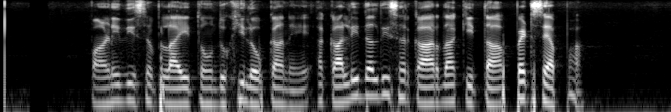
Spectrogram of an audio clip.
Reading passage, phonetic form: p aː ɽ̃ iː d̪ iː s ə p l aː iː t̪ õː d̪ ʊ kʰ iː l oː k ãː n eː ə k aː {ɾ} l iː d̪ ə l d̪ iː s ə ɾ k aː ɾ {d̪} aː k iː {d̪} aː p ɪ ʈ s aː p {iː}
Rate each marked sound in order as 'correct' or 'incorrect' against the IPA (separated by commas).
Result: incorrect, correct, incorrect, incorrect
